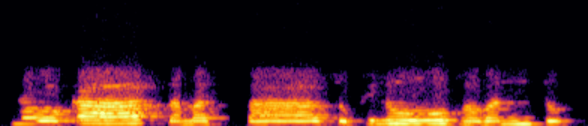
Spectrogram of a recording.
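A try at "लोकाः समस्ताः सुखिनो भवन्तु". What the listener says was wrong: So lokas samasta, there are two S's there, two sakaras there sitting next to each other. So we must emphasize the sakara. Lokas samastas sukhino bhavantu. Okay, so we are emphasizing the S there, correct? Lokas samastas sukhino bhavantu.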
